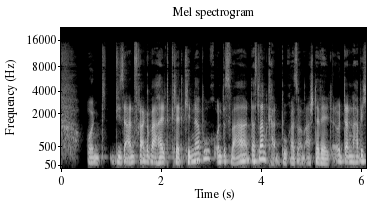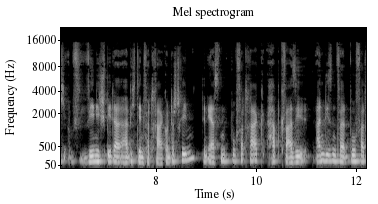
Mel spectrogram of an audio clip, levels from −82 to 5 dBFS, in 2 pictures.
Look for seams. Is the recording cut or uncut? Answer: cut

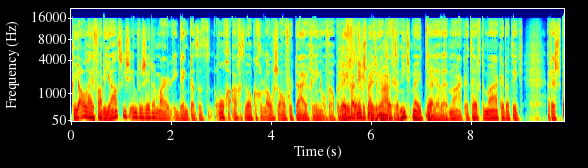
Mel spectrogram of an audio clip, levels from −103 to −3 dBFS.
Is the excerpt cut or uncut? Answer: uncut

